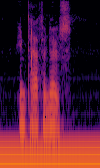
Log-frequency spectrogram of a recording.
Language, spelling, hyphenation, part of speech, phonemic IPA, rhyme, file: Dutch, intraveneus, in‧tra‧ve‧neus, adjective, /ˌɪn.traː.veːˈnøːs/, -øːs, Nl-intraveneus.ogg
- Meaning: intravenous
